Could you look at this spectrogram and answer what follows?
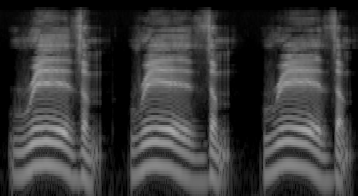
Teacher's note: so you go directly from the th sound to the m sound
